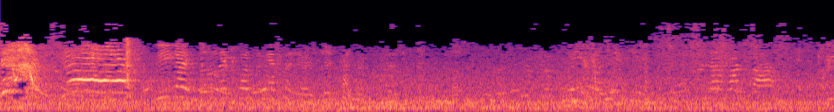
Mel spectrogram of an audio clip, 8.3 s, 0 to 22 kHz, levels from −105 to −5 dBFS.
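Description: Throughout, likely heavy MP3 compression near 24 kbps cuts everything above 10.3 kHz and drops weak components, so the sound turns watery with smeared attacks.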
